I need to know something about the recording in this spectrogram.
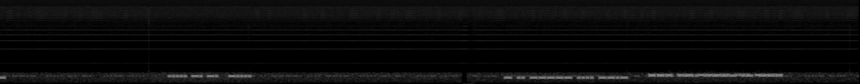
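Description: A soft radio hiss runs steadily underneath.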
